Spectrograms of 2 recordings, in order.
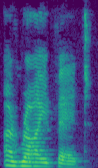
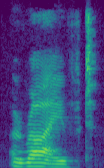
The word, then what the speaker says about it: arrived: So for example, walk, the infinitive has one syllable, walk. The past simple has one syllable, it's walked. The same with arrive, it's two syllables, arrive, arrive. And the past simple has two syllables. It's not arrived, no, arrived.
